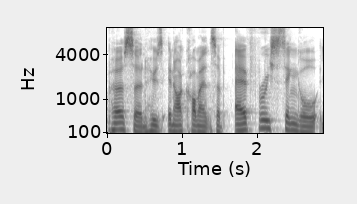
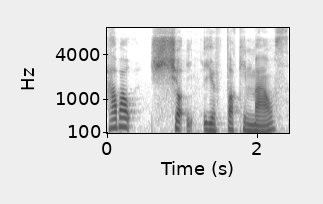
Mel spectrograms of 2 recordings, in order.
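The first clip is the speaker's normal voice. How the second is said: openly hostile, aggressive tone. Reacting to people who say a phrase unironically: aggressive. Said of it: "I'm feeling quite aggressive today".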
